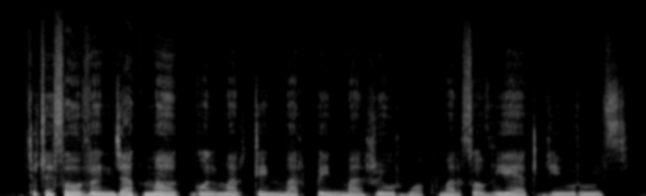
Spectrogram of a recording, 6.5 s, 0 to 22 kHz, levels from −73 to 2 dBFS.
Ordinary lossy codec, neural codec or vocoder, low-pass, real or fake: none; codec, 44.1 kHz, 1.7 kbps, Pupu-Codec; none; fake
